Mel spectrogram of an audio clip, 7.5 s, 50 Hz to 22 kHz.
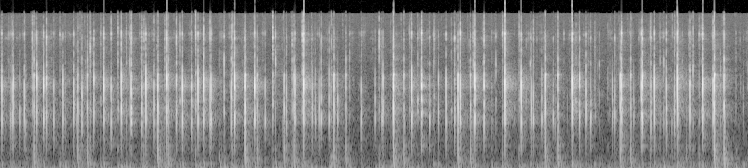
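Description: Fingertips with short nails and rings type continuously on a full-size backlit mechanical keyboard with pink plastic keycaps. About 60 quick, bright plastic clicks and clacks come in a steady, uneven stream, each dying away almost instantly, with very little low end.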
